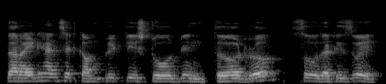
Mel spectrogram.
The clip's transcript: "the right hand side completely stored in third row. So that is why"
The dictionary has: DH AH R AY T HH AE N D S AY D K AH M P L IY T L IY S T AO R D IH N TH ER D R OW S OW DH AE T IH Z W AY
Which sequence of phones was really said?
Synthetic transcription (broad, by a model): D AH R AY T HH AE N D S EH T K AH M P L IY T L IY S T AO R D IH N T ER D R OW S OW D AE T IH Z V AY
